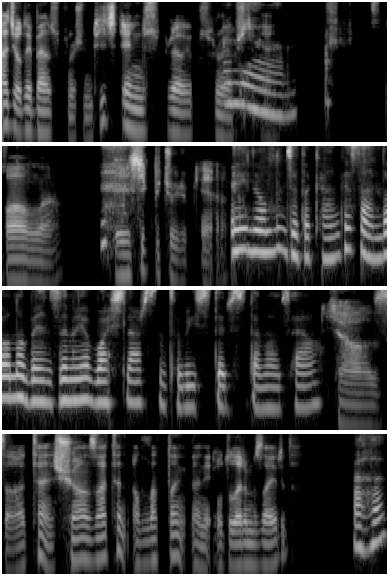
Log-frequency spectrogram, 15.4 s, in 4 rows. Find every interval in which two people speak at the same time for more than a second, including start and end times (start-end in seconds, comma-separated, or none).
none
